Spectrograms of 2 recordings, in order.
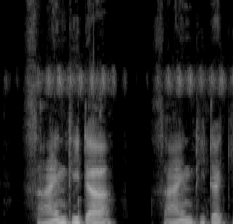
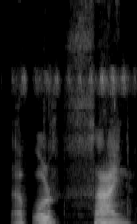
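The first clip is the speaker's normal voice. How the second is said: ordinary talk, nothing marked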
